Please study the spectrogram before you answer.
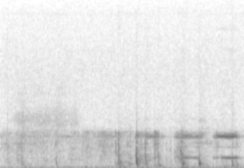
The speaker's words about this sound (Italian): Che c'è? La sveglia, proprio in questo momento, vai.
